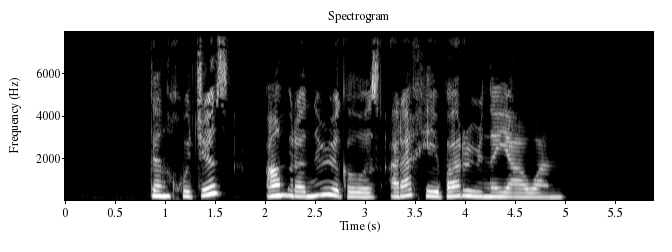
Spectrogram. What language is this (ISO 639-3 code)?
abk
